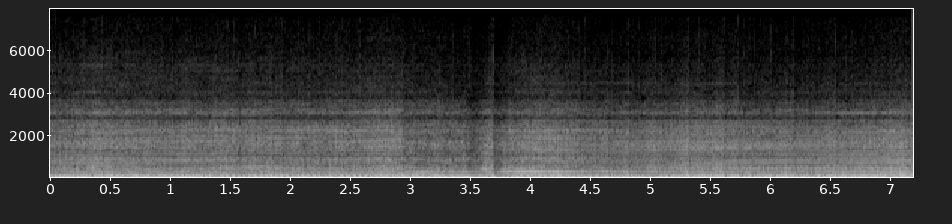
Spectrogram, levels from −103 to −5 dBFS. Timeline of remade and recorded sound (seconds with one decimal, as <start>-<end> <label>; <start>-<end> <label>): 0.0-7.2 remade

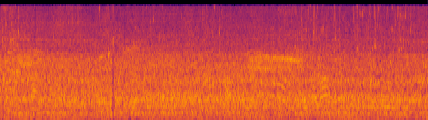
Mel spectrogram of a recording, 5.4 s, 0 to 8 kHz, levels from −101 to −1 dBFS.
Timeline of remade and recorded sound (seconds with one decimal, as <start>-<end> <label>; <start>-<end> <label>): 0.0-5.4 recorded

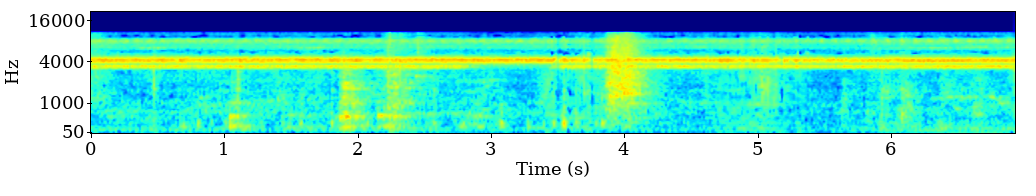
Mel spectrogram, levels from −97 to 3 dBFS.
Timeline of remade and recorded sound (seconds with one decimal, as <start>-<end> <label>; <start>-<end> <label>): 0.0-3.4 recorded; 3.4-3.8 remade; 3.8-4.7 recorded; 4.7-5.4 remade; 5.4-6.9 recorded

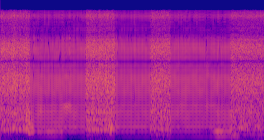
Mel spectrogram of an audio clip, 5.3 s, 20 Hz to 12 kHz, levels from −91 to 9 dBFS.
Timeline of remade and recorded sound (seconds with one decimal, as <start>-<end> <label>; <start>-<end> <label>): 0.0-0.6 recorded; 0.6-1.7 remade; 1.7-2.3 recorded; 2.3-3.0 remade; 3.0-3.4 recorded; 3.4-4.6 remade; 4.6-5.3 recorded

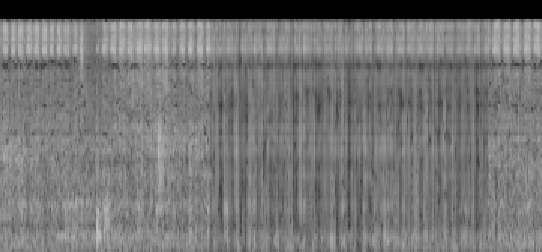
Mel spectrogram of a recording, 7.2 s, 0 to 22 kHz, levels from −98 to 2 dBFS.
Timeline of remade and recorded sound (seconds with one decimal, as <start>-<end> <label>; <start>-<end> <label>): 0.0-2.8 recorded; 2.8-6.5 remade; 6.5-7.2 recorded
